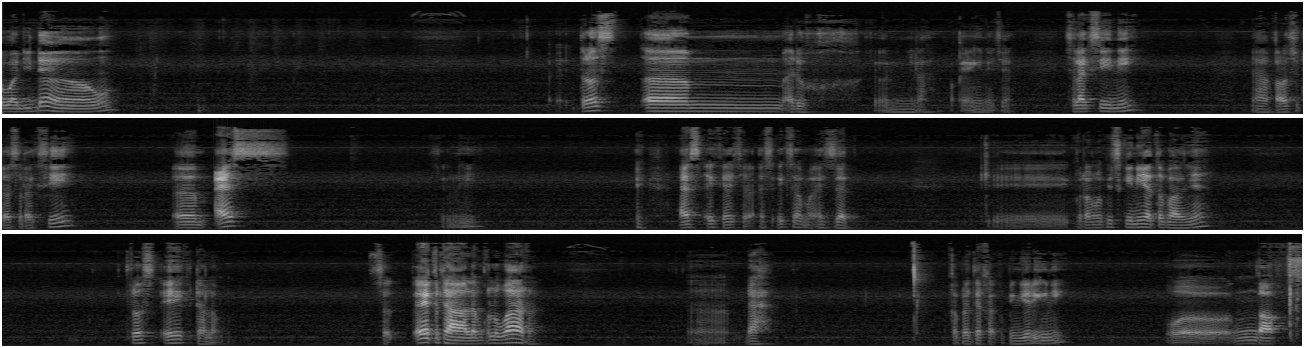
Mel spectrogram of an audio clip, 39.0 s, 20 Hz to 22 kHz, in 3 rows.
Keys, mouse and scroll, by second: 0.1 middle click, 0.9 middle click, 1.4 scroll up 3, 2.0 right click, 2.4 KP_1, 2.6 Tab, 2.9-3.2 scroll up 1, 3.2-4.0 scroll down 1, 5.3 click, 6.1-6.4 scroll down 1, 6.4 click, 7.1 middle click, 7.5 a, 7.6 a, 8.1 alt+shift+Right, 10.9 click, 11.4 a, 11.5 a, 11.8 alt+shift+right click, 14.3 KP_1, 14.8 scroll up 2, 15.1 shift+middle click, 16.0-16.3 scroll up 1, 16.0 e, 16.3 s, 20.2 s, 21.0 s, 23.8 s, 25.8 scroll down 1, 26.5 scroll down 1, 26.5 a, 26.6 a, 26.8 alt+shift+right click, 27.6 ctrl+z, 27.8 middle click, 28.4 alt+shift+right click, 28.7 middle click, 30.2 alt+shift+Right, 30.7 e, 32.4 Tab, 32.5 scroll down 3, 32.7 middle click, 33.4-33.9 scroll down 3, 33.6 middle click, 34.0 middle click, 34.2 scroll up 1, 34.8 scroll up 1, 34.8 KP_1, 35.0 z, 35.8 right click, 36.2 shift+right click, 36.9 g, 38.9-39.0 scroll down 2.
